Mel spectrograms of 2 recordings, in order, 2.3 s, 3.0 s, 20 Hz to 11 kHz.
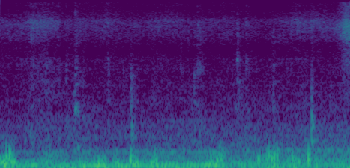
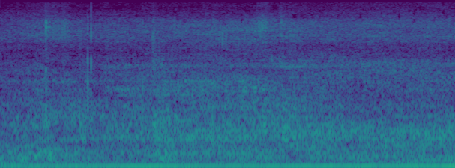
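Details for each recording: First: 2016 Ford Expedition in 4WD low, after rear limited-slip differential oil change with friction modifier for turning chatter: slow turn gives only a low steady rumble, no chatter, shudder or clunk from the rear axle; differential quiet and healthy. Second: 2016 Ford Expedition, before oil change, full-lock left turn: quick uneven ticking about three or four a second over low hum, rear tire grabbing as if braked, worse with more speed, scanner shows no faults; rear limited-slip differential clutch chatter.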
